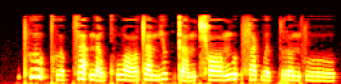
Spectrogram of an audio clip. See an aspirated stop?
yes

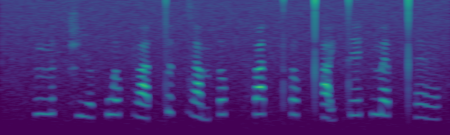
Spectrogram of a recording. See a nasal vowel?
no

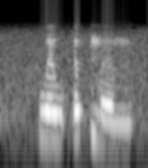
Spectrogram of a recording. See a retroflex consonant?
no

